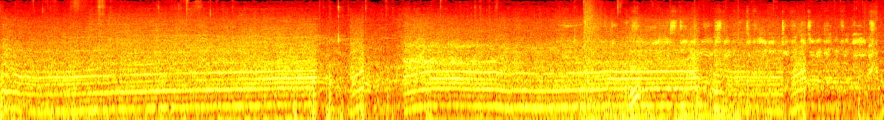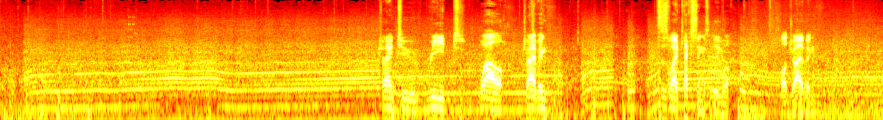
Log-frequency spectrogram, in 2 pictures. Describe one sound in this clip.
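A small racing car engine roars at high revs, dipping in pitch at each gear change.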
